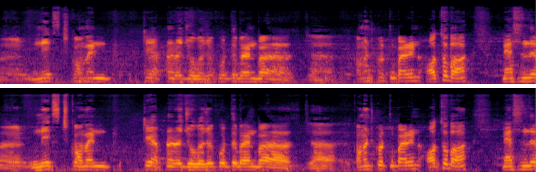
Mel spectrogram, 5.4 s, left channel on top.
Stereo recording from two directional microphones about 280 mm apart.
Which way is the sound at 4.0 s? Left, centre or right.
Centre.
